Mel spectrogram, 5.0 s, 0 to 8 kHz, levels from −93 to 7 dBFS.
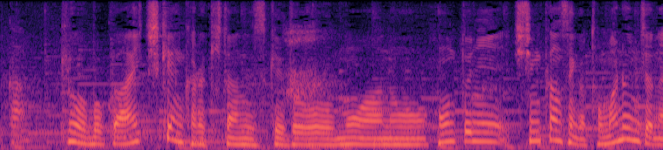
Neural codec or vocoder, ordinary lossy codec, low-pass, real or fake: none; none; none; real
